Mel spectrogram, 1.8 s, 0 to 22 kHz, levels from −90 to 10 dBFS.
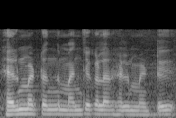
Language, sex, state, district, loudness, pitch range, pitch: Tamil, male, Tamil Nadu, Kanyakumari, -20 LUFS, 135-150 Hz, 140 Hz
